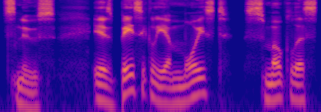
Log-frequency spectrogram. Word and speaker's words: snus: So, SNOS, and it's pronounced SNOS, is basically a moist smokeless tobacco product.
